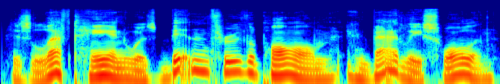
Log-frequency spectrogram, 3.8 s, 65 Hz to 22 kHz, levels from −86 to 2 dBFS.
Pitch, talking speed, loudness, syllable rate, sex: 110 Hz, 175 wpm, -17 LUFS, 3.9 syllables/s, male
